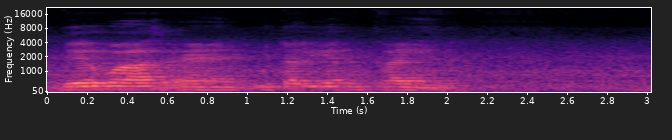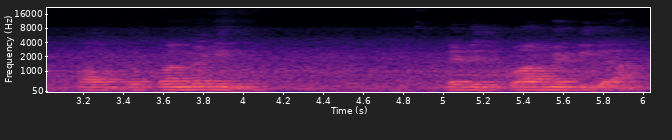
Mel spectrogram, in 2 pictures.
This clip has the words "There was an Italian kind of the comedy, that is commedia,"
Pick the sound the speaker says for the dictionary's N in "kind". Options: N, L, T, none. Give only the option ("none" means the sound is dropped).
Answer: none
